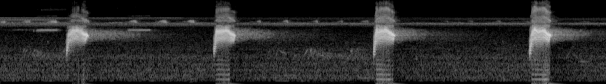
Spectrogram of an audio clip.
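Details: Common nighthawk giving four loud, short, buzzy nasal calls, evenly spaced about one and a half seconds apart, against a continuous high-pitched insect hum.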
